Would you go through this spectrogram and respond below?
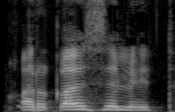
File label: "qierqesi", Archi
